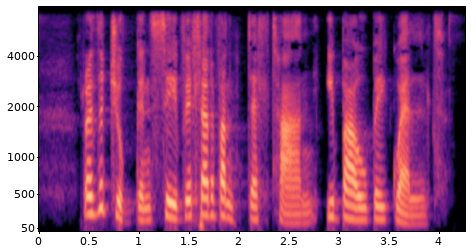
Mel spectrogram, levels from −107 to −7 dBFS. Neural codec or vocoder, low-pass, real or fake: none; 7.2 kHz; real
